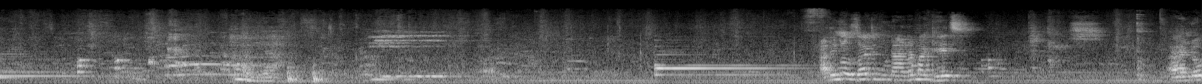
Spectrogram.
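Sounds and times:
electronic keyboard chord: 0.0 - 2.3, 6.5 - 8.3.

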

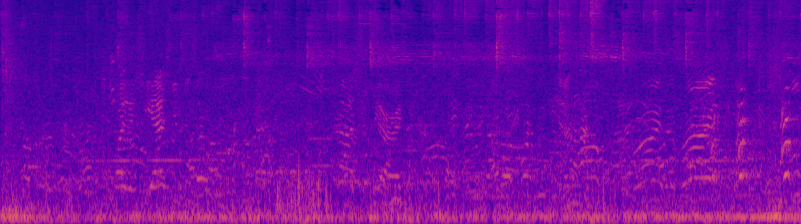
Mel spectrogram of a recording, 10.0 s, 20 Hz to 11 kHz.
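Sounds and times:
crowd chatter: 0.0 - 10.0
dog yipping: 8.9 - 10.0.

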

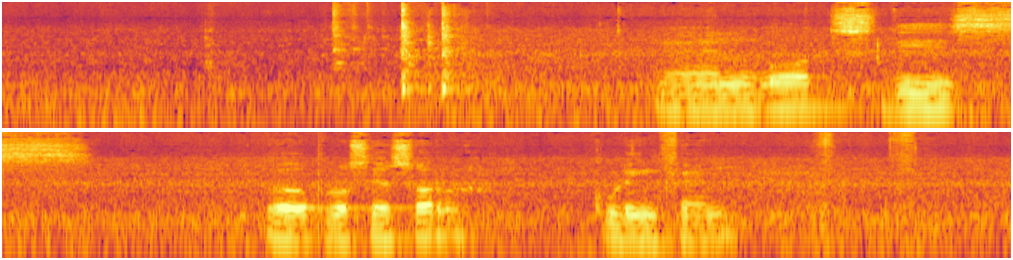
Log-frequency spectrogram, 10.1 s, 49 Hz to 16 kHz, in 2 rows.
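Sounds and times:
computer fans whirring: 0.0 - 10.0.

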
